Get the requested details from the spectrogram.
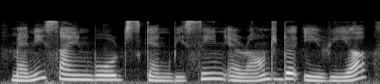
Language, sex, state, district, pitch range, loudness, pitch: English, female, Assam, Kamrup Metropolitan, 180-245 Hz, -15 LUFS, 210 Hz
